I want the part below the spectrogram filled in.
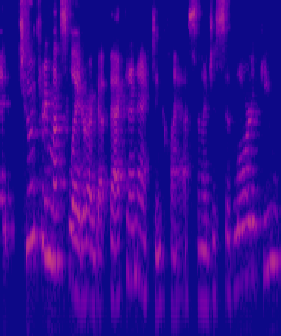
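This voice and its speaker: A woman's dark, mellow tone at a fairly quick pace, with lively intonation. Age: 60s. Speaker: actress. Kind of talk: interview.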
